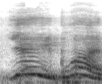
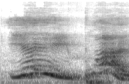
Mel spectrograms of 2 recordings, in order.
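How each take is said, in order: First: It sounds only mildly excited. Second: It sounds clearly more excited.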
